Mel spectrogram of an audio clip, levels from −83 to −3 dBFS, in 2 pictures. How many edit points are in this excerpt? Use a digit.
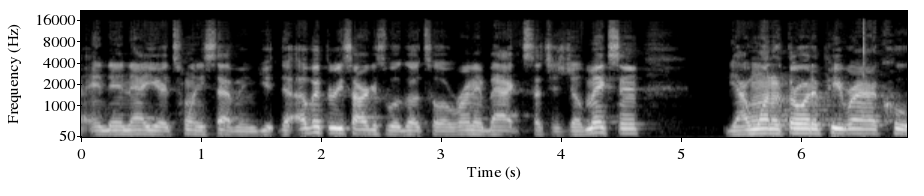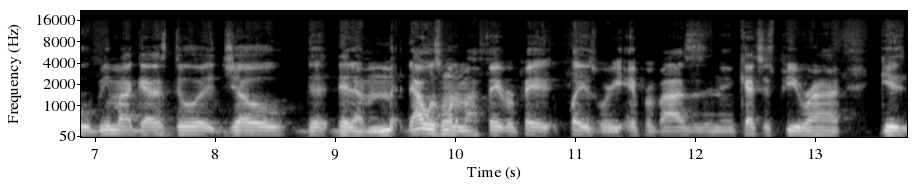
0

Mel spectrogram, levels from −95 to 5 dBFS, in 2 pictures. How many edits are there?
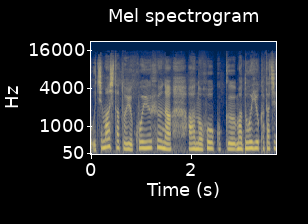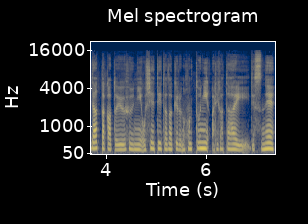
0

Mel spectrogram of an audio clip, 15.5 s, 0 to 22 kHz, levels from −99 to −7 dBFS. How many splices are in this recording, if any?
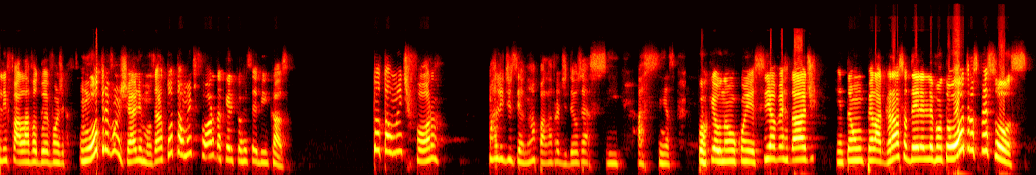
1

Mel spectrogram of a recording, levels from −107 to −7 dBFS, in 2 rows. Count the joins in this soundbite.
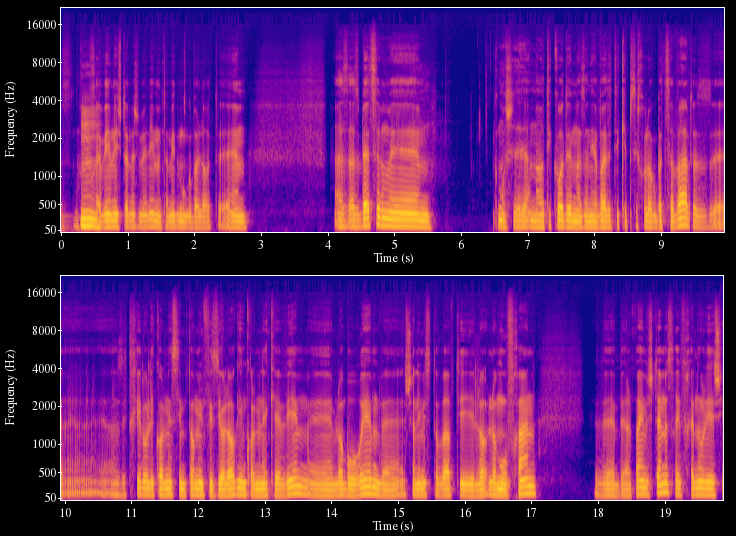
1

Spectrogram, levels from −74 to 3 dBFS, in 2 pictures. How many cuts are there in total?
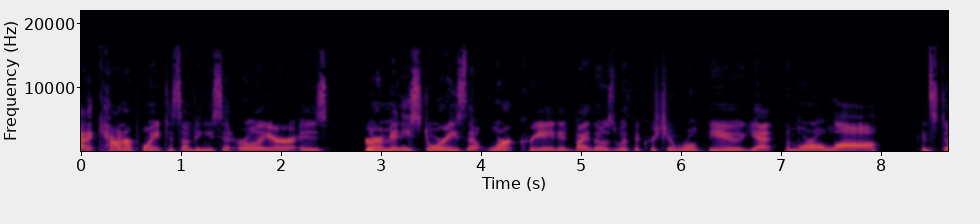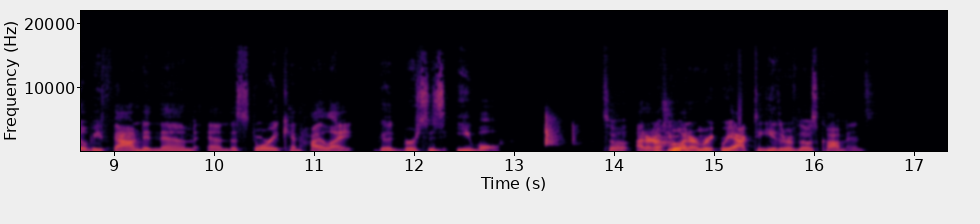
0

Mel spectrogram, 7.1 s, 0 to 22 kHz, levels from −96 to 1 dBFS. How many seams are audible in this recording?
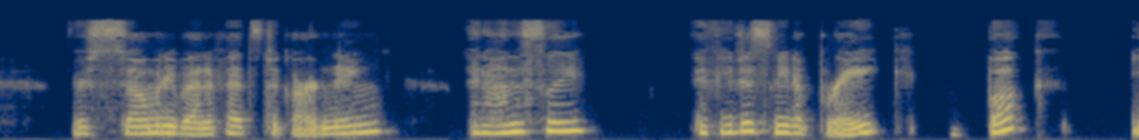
1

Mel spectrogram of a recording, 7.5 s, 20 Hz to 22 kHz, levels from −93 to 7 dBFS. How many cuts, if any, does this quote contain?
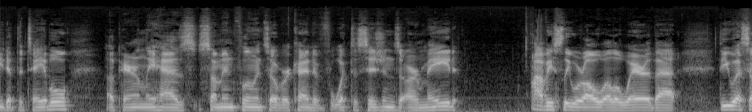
0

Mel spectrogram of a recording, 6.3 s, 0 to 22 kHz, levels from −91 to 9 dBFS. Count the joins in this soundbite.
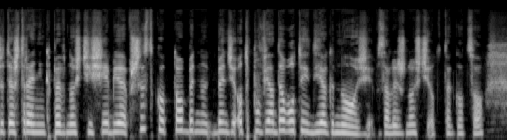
0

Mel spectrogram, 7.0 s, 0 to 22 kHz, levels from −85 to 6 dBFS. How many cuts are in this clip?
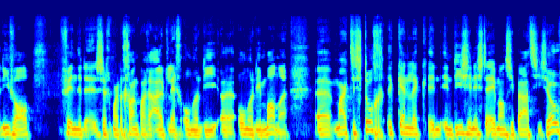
1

